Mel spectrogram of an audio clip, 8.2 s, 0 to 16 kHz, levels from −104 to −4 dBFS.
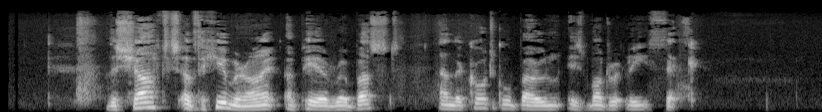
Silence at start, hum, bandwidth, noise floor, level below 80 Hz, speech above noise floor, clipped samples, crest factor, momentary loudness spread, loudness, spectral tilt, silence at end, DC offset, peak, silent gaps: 0.75 s; none; 11.5 kHz; -73 dBFS; -72 dBFS; 48 dB; under 0.1%; 20 dB; 17 LU; -25 LUFS; -5 dB/octave; 1.25 s; under 0.1%; -6 dBFS; none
